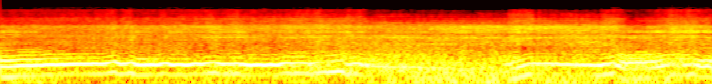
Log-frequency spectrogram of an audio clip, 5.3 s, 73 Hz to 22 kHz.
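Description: Husqvarna TC250 single-cylinder two-stroke motocross engine at speed, held high on the throttle, then backed off for about a second and revved up again near the end.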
